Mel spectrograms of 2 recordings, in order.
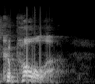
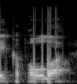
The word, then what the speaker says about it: Coppola: Um, there's actually three ways to pronounce it because it's a very common Italian name. We say Capola. Um, over there in Italy, they say Coppola, and there's also Coppola.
